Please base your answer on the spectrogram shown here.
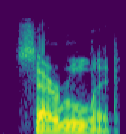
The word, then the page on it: serrulate: American English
